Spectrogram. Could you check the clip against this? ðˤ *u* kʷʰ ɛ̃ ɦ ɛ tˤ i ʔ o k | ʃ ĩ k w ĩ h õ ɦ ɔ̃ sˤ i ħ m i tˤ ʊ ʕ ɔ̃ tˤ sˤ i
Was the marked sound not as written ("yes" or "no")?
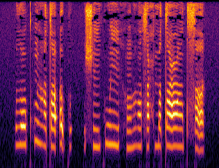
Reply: no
